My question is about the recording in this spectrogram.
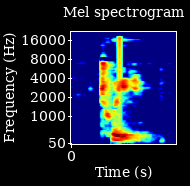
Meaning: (adjective) Overly quaint, dainty, cute or nice; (noun) Ellipsis of twee pop
- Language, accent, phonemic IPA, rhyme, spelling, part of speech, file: English, Southern England, /twiː/, -iː, twee, adjective / noun, LL-Q1860 (eng)-twee.wav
